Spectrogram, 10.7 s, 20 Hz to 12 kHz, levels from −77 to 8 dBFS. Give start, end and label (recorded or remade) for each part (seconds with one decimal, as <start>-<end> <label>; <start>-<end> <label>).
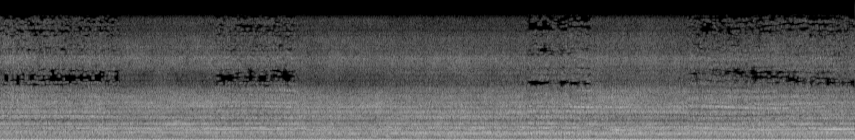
0.0-1.5 recorded; 1.5-2.7 remade; 2.7-3.7 recorded; 3.7-6.6 remade; 6.6-7.4 recorded; 7.4-8.6 remade; 8.6-10.7 recorded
